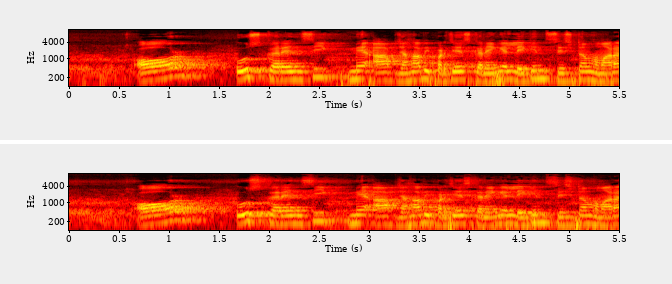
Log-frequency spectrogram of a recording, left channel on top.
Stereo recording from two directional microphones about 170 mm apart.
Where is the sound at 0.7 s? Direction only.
60° left (ahead or behind).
